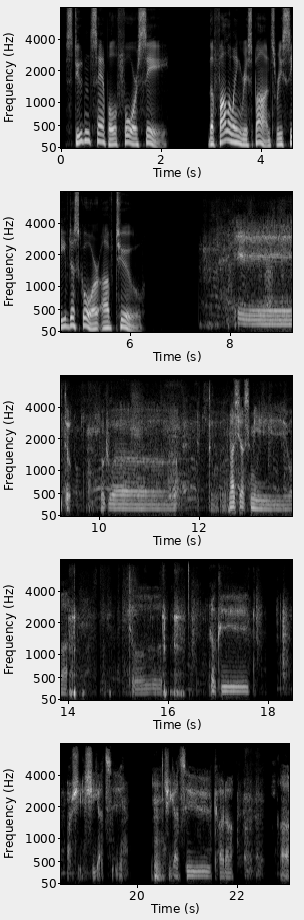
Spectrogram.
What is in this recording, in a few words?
Japanese conversation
